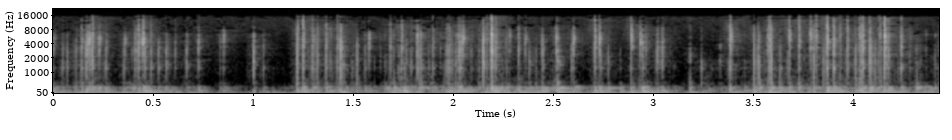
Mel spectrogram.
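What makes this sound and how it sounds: Long acrylic nails scratch and tap both sides of the hollow, round metal wire-mesh grille on a Blue Yeti-style microphone. The result is a dense, continuous run of quick scratches and taps, dominated by a low, boomy rumble near 94 Hz, with short, bright crackling ticks on top.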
